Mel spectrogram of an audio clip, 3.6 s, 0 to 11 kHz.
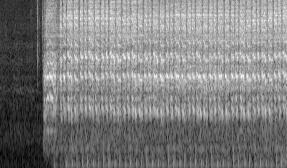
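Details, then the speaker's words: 1970s four-cylinder motorcycle (Honda CB550 or Kawasaki KZ650) sitting for years, on jump box, starting fluid sprayed, tried choke then no choke: starter whirs with even cranking pulses about four a second but never fires. "try no choke. Come on. Oh. Come on. Ah, nothing. Nothing."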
